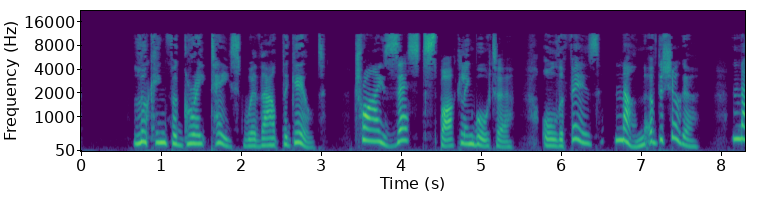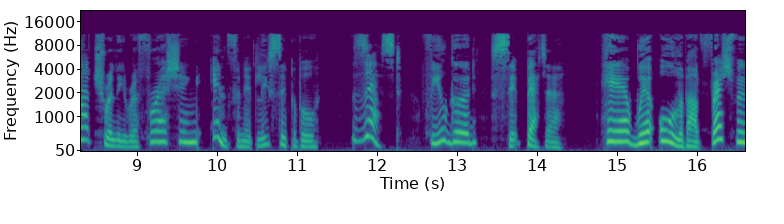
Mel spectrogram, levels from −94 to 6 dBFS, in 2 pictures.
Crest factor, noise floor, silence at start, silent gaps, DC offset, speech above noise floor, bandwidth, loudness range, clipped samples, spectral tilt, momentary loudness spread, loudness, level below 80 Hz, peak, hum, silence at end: 18 dB; -74 dBFS; 0.65 s; none; under 0.1%; 48 dB; 11.5 kHz; 5 LU; under 0.1%; -4 dB/octave; 14 LU; -27 LUFS; -66 dBFS; -8 dBFS; none; 0 s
